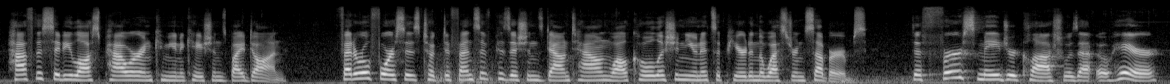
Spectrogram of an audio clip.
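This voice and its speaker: A woman playing a paramedic who phones a radio show in a war drama, giving a grave, measured eyewitness account. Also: mid-range voice, close to an everyday voice. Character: grim, weary female paramedic witnessing a city siege. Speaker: radio caller.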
